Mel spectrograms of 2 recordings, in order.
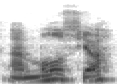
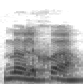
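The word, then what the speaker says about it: Mullsjö: Next, MUULSJO. Was that sound good, Pontus? Yeah, it was okay. I say MUULSJO, but MUULSJO. Yeah. MUULSJO. They seem quite up and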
